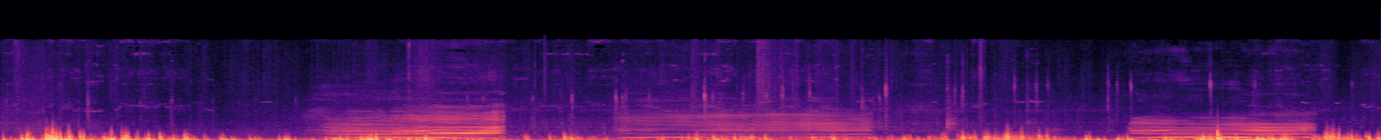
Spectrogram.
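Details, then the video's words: Herefords calving to registered Brahman bulls: three long moos, each about two seconds, evenly spaced with steady pitch, amid constant clattering and bumping noise. "Powerful Herefords Calving to registered Brahman Bulls"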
